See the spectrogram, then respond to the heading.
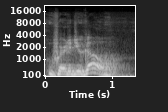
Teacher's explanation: Notice with the question, the voice goes up.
